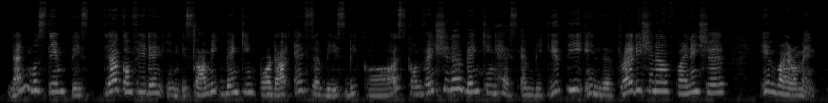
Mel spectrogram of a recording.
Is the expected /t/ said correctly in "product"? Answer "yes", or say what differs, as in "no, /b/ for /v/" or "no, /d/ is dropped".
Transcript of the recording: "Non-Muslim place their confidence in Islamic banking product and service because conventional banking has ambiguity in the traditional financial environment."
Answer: yes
